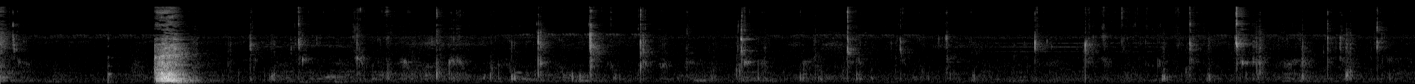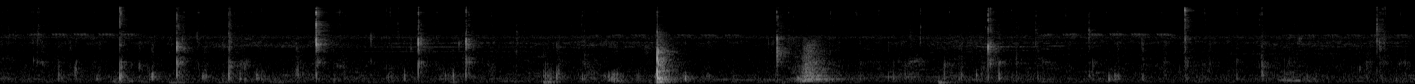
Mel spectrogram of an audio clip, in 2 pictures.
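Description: Close-miked eating of fried chicken: chewing and biting with many short wet smacks and clicks. There is one loud thump about two seconds in, and a faint steady high whine underneath.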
